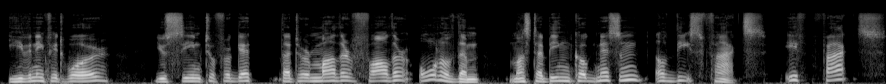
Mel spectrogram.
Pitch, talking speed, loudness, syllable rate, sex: 155 Hz, 140 wpm, -19 LUFS, 4.3 syllables/s, male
